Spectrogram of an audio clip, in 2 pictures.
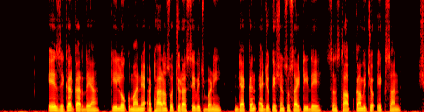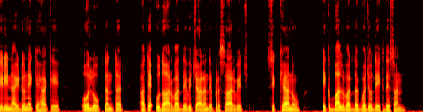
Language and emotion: Punjabi, neutral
